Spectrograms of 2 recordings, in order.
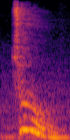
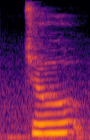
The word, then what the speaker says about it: two: 2 em inglês porque algumas pessoas falam tio mas não é two oque significa mastigar vais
